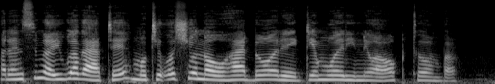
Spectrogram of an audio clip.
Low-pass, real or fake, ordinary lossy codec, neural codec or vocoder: none; fake; none; codec, 44.1 kHz, 1.7 kbps, Pupu-Codec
